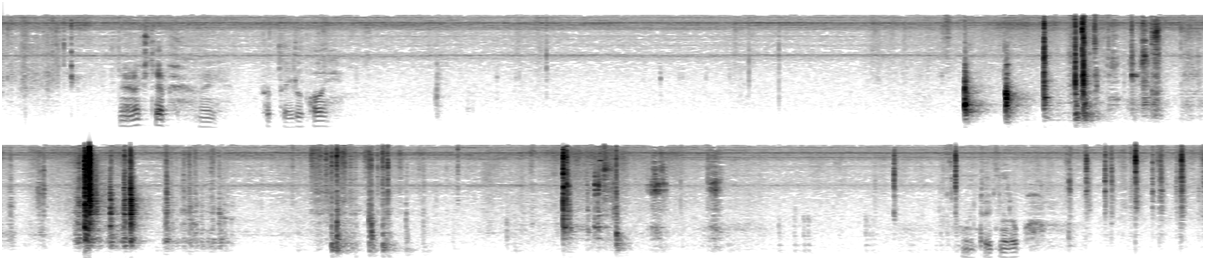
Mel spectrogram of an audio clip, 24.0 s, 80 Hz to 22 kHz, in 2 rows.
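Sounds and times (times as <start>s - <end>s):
metal parts clinking and scraping: 12.7s - 14.3s, 17.6s - 19.3s, 22.7s - 24.0s.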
